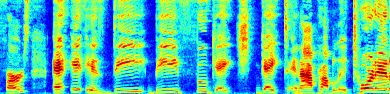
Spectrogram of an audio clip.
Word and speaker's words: Fugate: It's Fugate, like F-E-W. Fugate.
